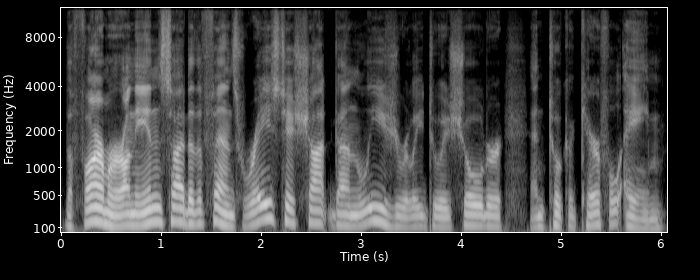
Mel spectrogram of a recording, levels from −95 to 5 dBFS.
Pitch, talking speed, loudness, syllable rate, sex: 125 Hz, 200 wpm, -22 LUFS, 5.7 syllables/s, male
